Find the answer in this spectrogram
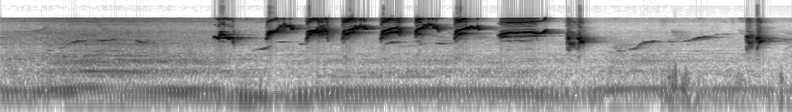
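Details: Black-breasted Oriental magpie-robin sound for training caged birds: after a faint whistle, a rapid run of harsh, buzzy repeated notes about two per second, followed by scattered rising whistles over low background rumble.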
